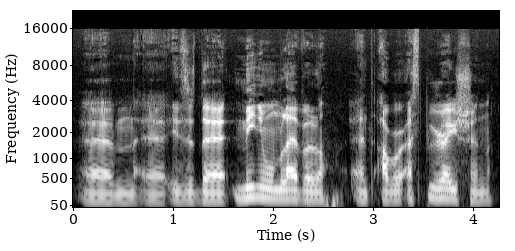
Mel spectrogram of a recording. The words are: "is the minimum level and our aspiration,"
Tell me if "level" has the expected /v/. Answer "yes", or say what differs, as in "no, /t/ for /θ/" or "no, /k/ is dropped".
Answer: yes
